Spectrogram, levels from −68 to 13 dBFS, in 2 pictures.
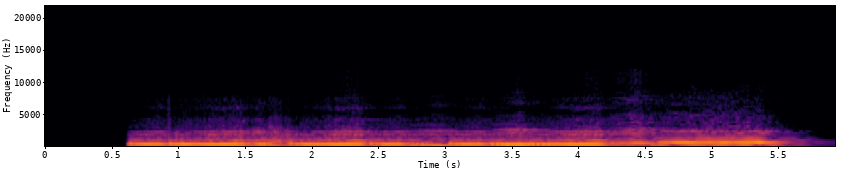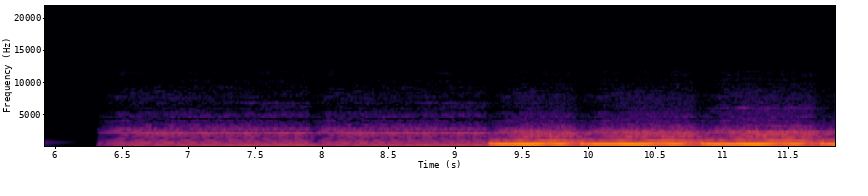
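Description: The audio has two separate faults. From 0.92 s to 2.23 s there is a call bitrate drop. The upper frequency limit falls from 12 kHz to 8 kHz, and the sound turns coarse and dull. The worst stretch lasts about 1.25 s before quality recovers. This degradation fits the encoder cutting from about 32 kbps to roughly 10 kbps after the bandwidth estimate fell, which forced coarser coding and removed content above 8 kHz. From 7.33 s to 9.91 s the pace jumps to 1.35 times normal speed while the pitch stays the same, giving a rushed quality. This is likely a time-stretched section, where software compressed the audio to a target length by dropping short pieces rather than resampling. That preserves pitch.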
